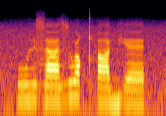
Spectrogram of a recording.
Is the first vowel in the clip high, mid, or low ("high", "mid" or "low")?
high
